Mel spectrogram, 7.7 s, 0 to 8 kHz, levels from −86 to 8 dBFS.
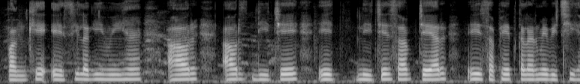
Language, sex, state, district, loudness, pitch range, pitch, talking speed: Hindi, male, Goa, North and South Goa, -18 LUFS, 170-180 Hz, 175 Hz, 115 wpm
